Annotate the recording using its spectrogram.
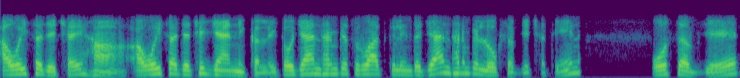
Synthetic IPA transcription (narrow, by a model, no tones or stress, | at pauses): aoɦisəbd͡ʒet͡ʃʰɛɦãaoɦisəbd͡ʒet͡ʃʰɛd͡ʒanːikəlːəit̪ɔod͡ʒand̪ʱəɾmkesuɾuat̪kelint̪ɔd͡ʒand̪ʱəɾmkeloksəb̚d͡ʒet͡ʃʰət̪in | osəb̚d͡ʒe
